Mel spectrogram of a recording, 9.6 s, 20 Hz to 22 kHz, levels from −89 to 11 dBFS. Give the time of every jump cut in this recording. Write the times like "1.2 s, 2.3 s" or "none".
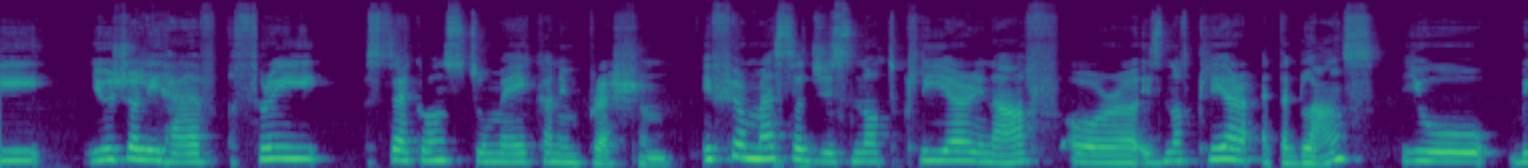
4.3 s

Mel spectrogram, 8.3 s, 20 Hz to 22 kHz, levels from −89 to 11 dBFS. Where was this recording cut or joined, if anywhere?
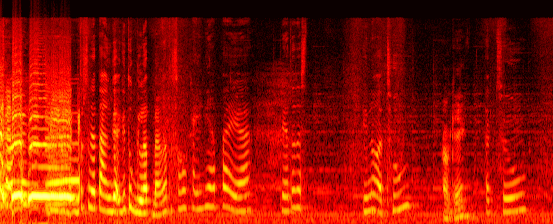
1.2 s

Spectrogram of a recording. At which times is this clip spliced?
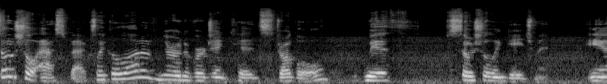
3.4 s

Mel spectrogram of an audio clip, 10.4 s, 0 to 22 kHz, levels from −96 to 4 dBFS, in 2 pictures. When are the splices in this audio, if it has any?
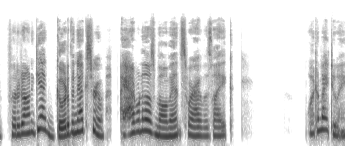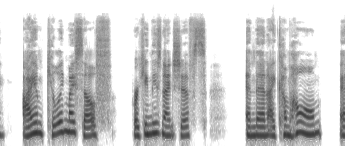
1.7 s, 5.3 s

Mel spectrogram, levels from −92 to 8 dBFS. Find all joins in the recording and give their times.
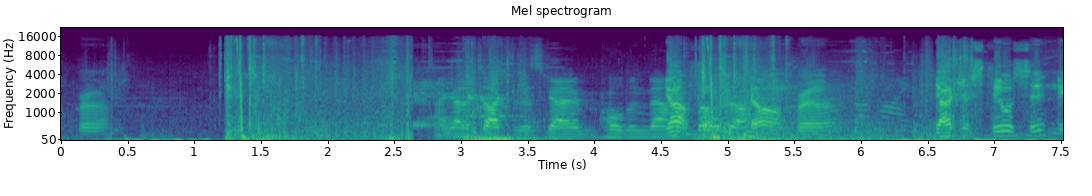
2.6 s

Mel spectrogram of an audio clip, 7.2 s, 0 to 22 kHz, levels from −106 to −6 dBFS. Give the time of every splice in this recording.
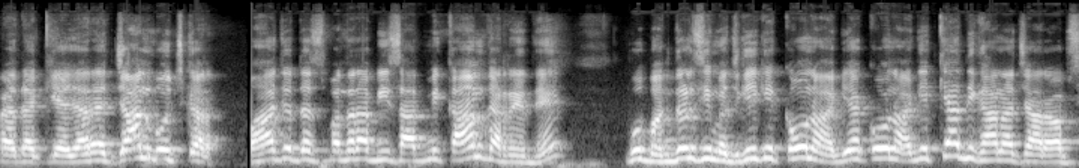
1.5 s

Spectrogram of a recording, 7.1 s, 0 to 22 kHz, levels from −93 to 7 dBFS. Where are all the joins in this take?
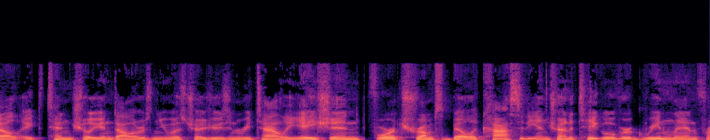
none

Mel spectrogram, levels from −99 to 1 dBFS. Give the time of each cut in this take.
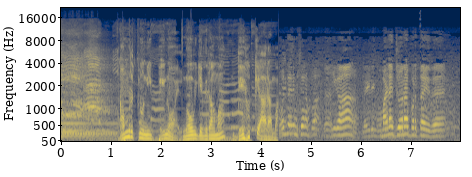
1.0 s, 2.4 s, 4.3 s

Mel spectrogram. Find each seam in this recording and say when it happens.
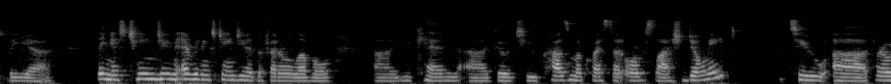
none

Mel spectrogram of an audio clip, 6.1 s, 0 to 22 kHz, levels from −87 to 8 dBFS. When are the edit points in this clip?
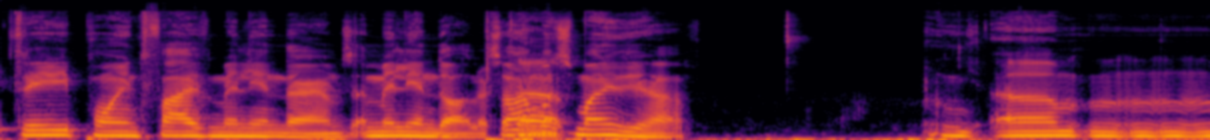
2.4 s

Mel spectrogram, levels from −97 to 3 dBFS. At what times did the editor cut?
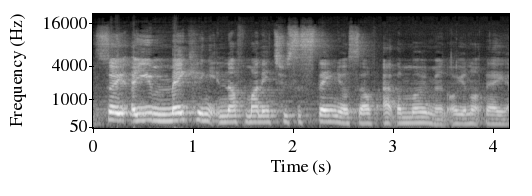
none

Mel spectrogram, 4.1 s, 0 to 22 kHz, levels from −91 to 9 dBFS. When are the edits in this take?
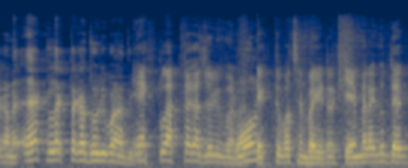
2.6 s

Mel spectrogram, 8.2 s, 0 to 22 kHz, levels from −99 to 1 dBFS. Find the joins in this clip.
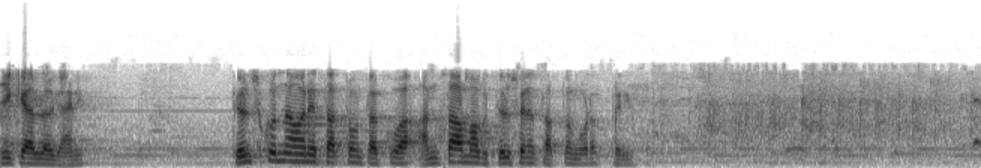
none

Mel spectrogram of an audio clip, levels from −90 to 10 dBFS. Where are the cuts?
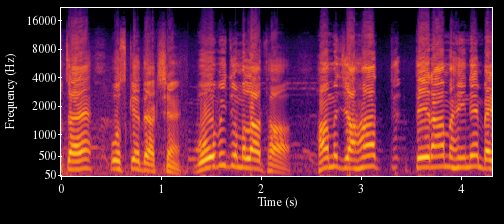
1.2 s

